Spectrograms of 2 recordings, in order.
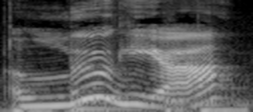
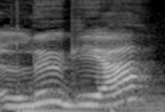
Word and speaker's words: Lugia: we have Tyranitar moving on again we have Lugia all right Lugia Lugia Lugia Luigi Lugia I go with Lugia all right we have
